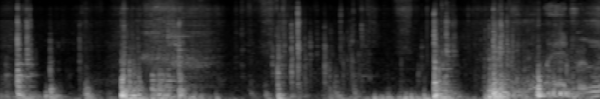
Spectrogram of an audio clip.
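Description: Gear being handled aboard a wooden Mirror dinghy: a few irregular knocks and clunks of spars and sweeps against the hull, with a rustle of sail or rope about a second and a half in.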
